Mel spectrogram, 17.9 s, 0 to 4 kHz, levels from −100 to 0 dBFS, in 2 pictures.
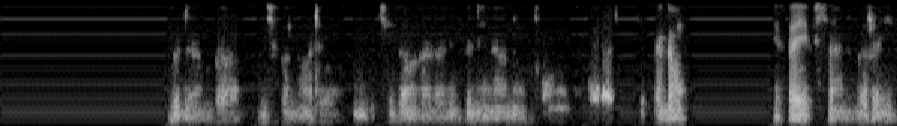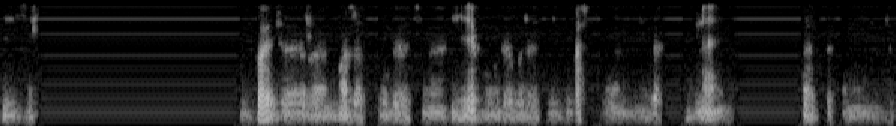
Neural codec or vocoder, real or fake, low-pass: vocoder, 22.05 kHz, 80 mel bands, HiFi-GAN; fake; 3.6 kHz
